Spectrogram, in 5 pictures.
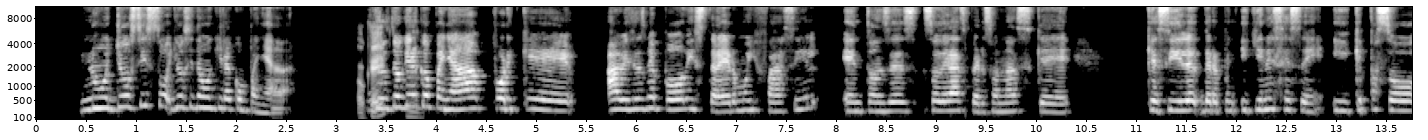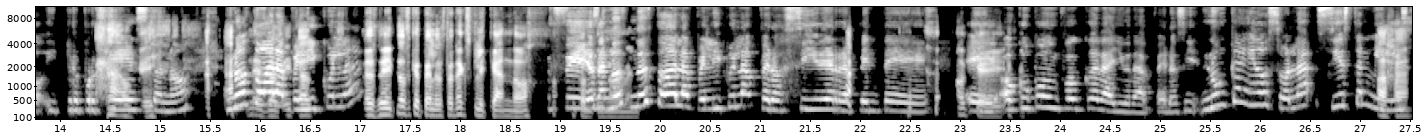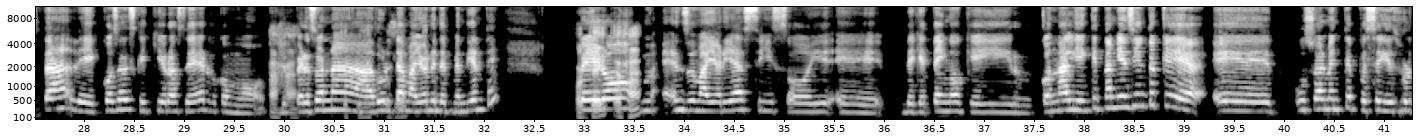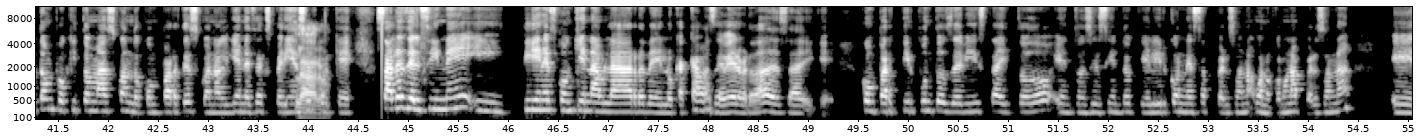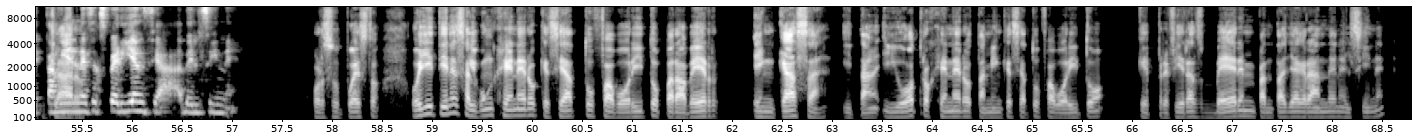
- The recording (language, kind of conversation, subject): Spanish, podcast, ¿Cómo cambia la experiencia de ver una película en casa en comparación con verla en una sala de cine?
- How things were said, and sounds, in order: chuckle; laugh; chuckle; laugh; giggle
